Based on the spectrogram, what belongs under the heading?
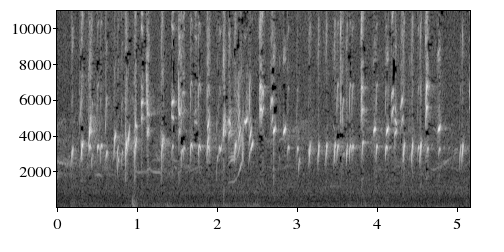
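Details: High, fast twittering by a goldfinch, crisp repeated chirps mixed with brief slurred whistles, kept up without break across the stretch.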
